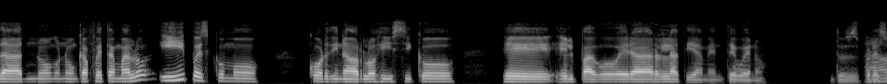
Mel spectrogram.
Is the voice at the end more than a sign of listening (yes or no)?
yes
